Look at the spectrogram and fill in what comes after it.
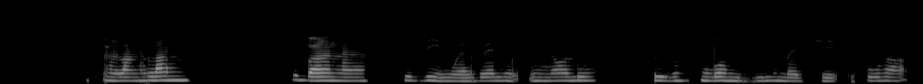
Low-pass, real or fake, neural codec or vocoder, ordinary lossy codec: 3.6 kHz; fake; codec, 16 kHz, 4 kbps, X-Codec, HuBERT features, trained on LibriSpeech; AAC, 24 kbps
